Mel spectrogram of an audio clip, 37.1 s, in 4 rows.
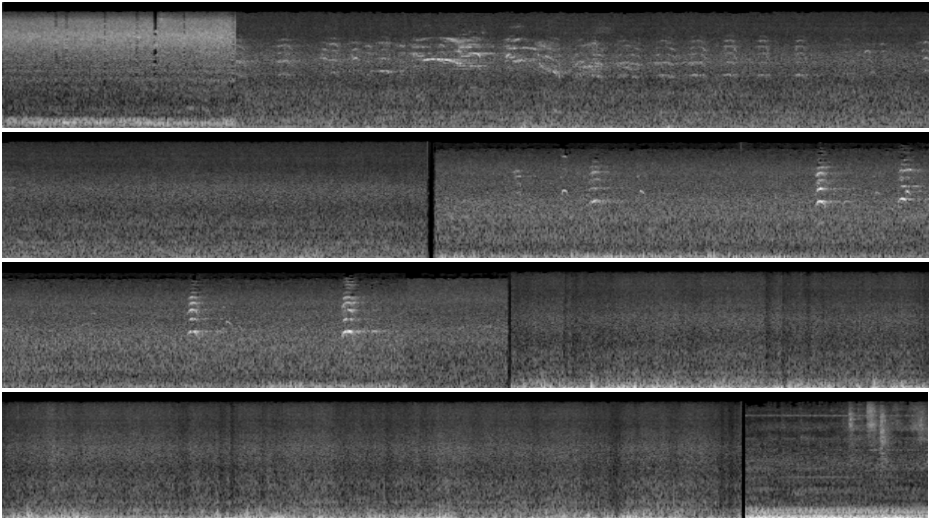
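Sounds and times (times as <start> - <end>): steady rushing background: 0.0 - 2.4, 35.2 - 37.0
low steady hum: 0.0 - 2.6, 35.2 - 37.0.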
